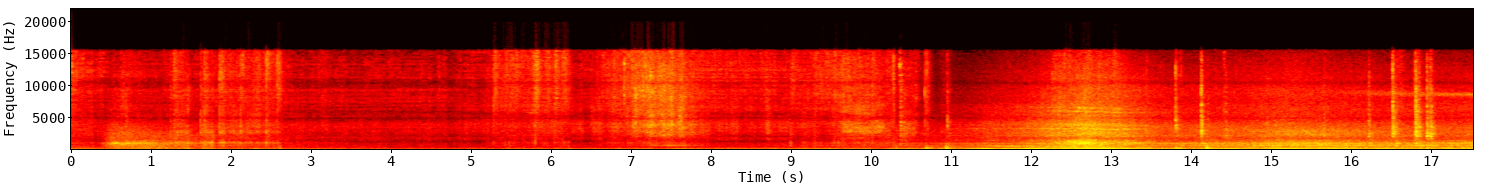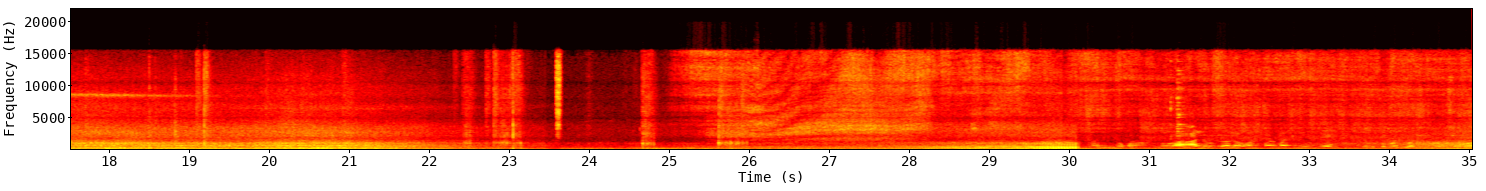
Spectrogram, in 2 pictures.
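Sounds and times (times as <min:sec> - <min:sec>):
two-stroke engine revving: 0:10.8 - 0:20.9.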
